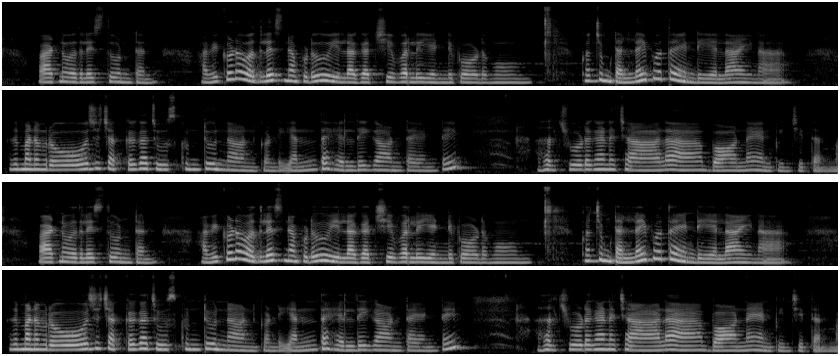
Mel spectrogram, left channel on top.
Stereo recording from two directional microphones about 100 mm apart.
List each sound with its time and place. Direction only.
0.3 s a woman's voice: 30° left (ahead or behind)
